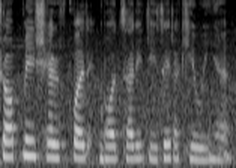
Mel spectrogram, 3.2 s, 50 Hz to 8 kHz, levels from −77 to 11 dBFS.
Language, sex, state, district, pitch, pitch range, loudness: Hindi, female, Arunachal Pradesh, Lower Dibang Valley, 235 Hz, 225-250 Hz, -16 LUFS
